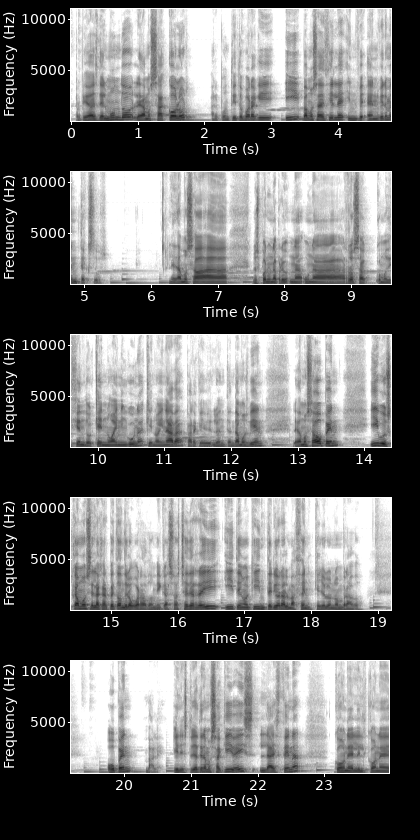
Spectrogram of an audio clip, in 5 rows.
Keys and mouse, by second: 0.0 click, 2.5-5.2 drag, 13.2 click.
